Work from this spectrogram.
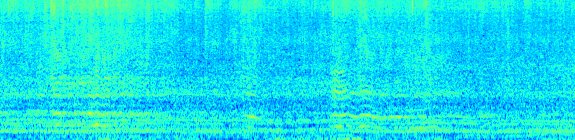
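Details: Garden bees at the Biblical Gardens, Elgin, Moray, Scotland: an unbroken, deep humming drone with pitch wavering as insects move nearby, and faint outdoor sounds behind.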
